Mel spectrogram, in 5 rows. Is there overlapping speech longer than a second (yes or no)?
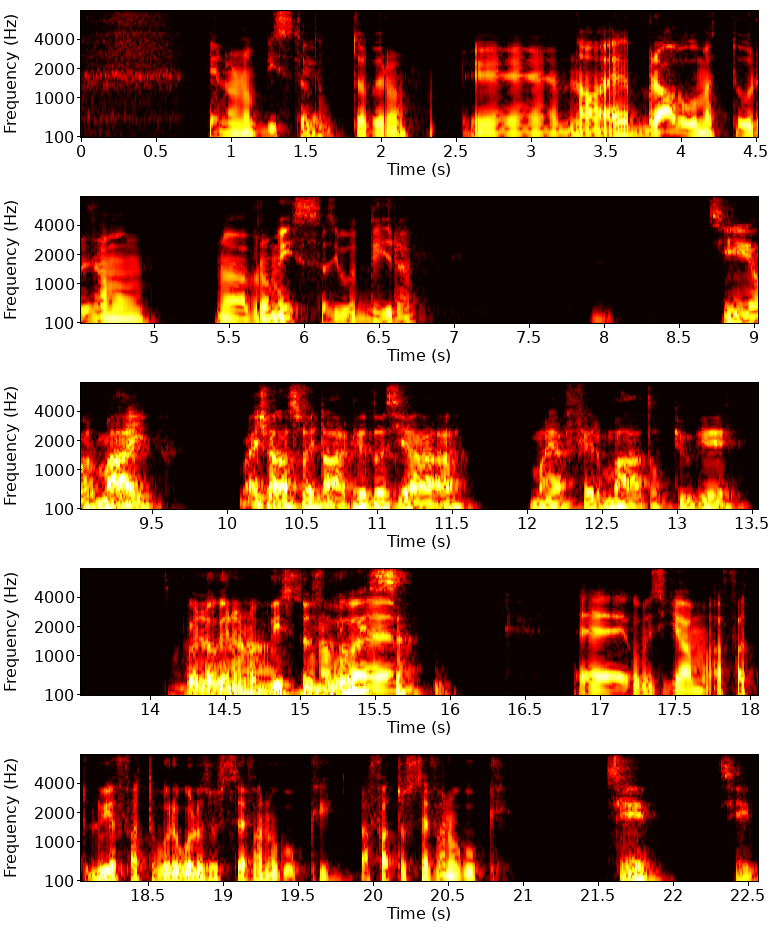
yes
